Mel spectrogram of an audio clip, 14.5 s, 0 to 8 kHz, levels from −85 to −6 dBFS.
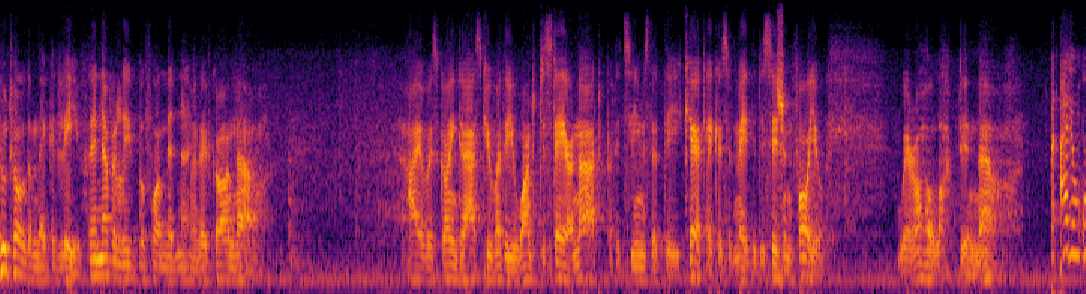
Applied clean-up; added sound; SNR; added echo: none; none; none; none.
